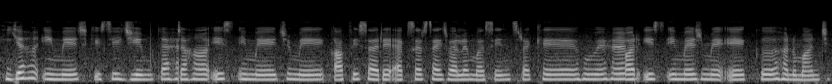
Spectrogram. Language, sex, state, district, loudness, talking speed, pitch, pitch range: Hindi, female, Maharashtra, Dhule, -22 LUFS, 175 wpm, 235 Hz, 225-240 Hz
